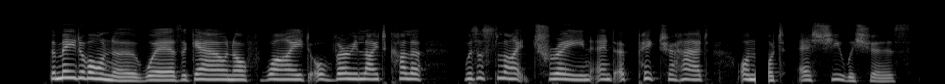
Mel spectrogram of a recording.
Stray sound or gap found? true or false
true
